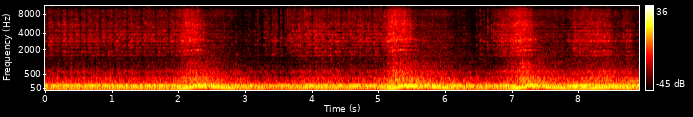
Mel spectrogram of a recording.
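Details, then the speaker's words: 1974 Ford F-250 V8 after fitting two new mufflers, mocked up and not fully bolted: deep rumble with three clean throttle blips rising and falling smoothly; good tone but not overbearing for DMV — healthy exhaust note. "Yeah, that's perfect. That's the sound I was looking for. It's still got a good sound to it. Still got a nice tone, but it's not so overbearing where I'm not going to be able to get it past with the DMV."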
